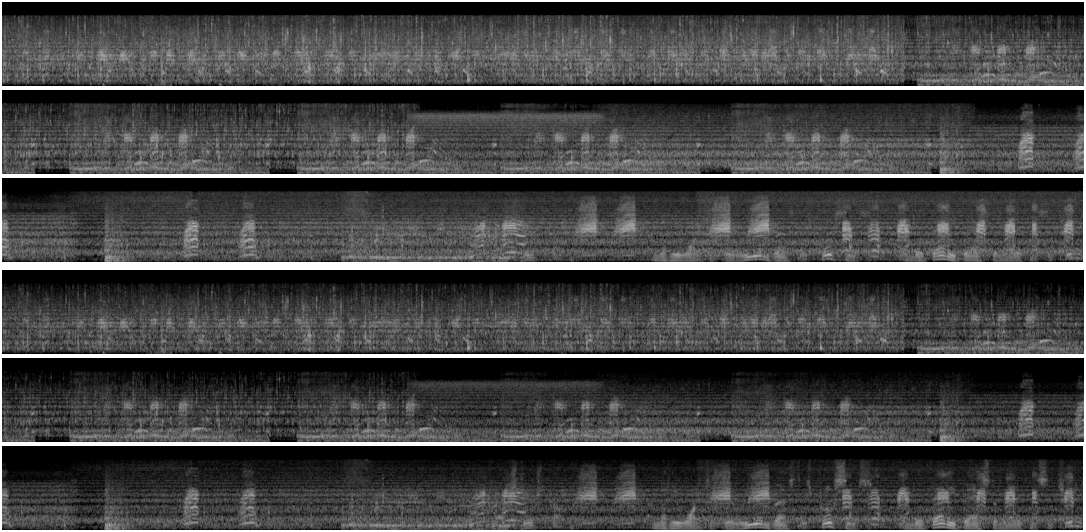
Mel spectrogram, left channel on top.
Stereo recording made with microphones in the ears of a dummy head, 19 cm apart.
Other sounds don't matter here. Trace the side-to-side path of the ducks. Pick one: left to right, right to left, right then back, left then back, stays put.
stays put.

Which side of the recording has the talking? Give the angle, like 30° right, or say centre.
30° right.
